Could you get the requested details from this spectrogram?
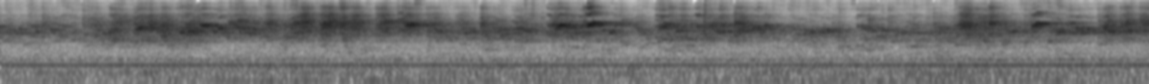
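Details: Mating-call recording of budgerigars meant to stimulate breeding: a flock's continuous scratchy warble with sharp chirps and squawks layered together, over a constant faint hum.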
